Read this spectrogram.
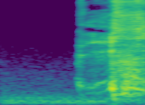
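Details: Girl sneezing while reading a passage aloud: a quiet room, then a quick inward breath building into the start of a forceful sneeze.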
